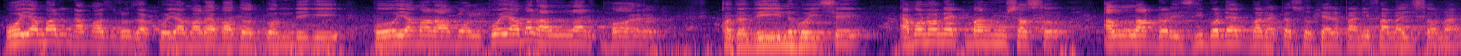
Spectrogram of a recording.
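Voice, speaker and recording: High-pitched, dramatic preacher, echoing. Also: male voice, steady tone, takes it slowly. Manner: dramatic, swings from soft to shouted, sing-song wailing. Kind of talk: Bengali waz sermon with storytelling.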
